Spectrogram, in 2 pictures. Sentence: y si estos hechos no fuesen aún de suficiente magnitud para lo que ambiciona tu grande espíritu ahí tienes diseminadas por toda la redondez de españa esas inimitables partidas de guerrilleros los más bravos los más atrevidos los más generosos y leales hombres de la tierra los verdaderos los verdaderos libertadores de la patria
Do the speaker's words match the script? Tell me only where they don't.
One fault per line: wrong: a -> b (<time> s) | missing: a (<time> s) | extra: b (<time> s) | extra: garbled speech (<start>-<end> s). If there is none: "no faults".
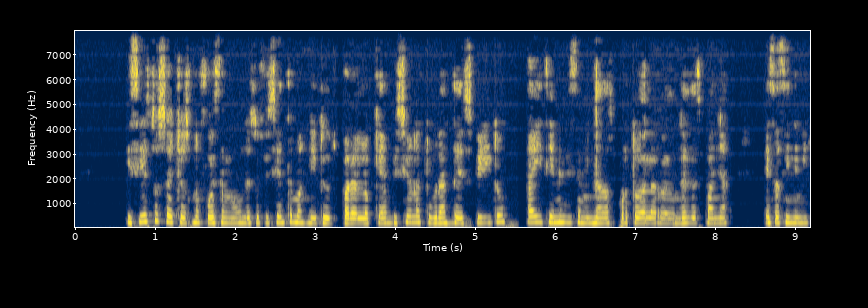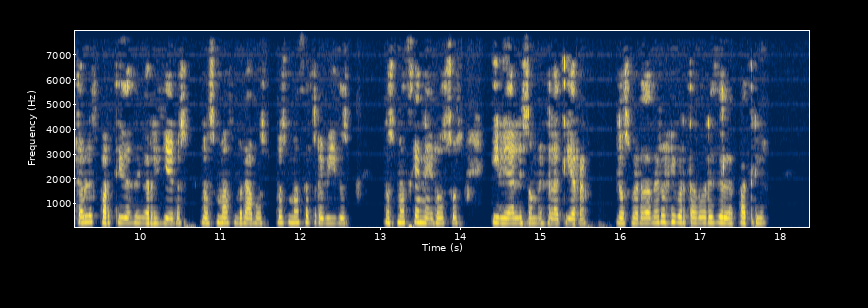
missing: los verdaderos (16.6 s)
